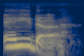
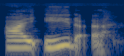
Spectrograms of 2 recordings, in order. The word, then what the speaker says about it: Aida: I got corrected very early on in my stitching journey many years ago that it's not Ada, it is Aida.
